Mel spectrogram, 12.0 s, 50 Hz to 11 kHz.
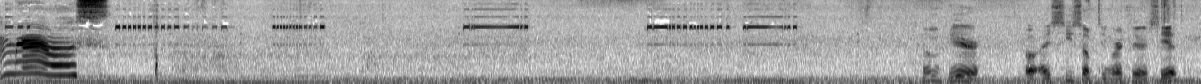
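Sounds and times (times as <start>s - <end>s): high-pitched pinpointer beeps: 1.1s - 3.4s, 4.6s - 5.4s, 6.4s - 8.0s.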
